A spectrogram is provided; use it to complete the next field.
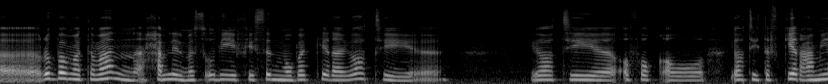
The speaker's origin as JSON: {"language": "Arabic", "town": "Homs", "region": "Homs Governorate", "country": "Syria", "tie": "born or raised there", "also_born_or_lived": "Damascus", "lives_now": "Tartus, Syria", "said": "أنني ولدت في دمشق، طفولتي ومراهقتي في حمص، وتخرجت والآن في طرطوس. فعشنا فيما في مع جميع أبناء سوريا."}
